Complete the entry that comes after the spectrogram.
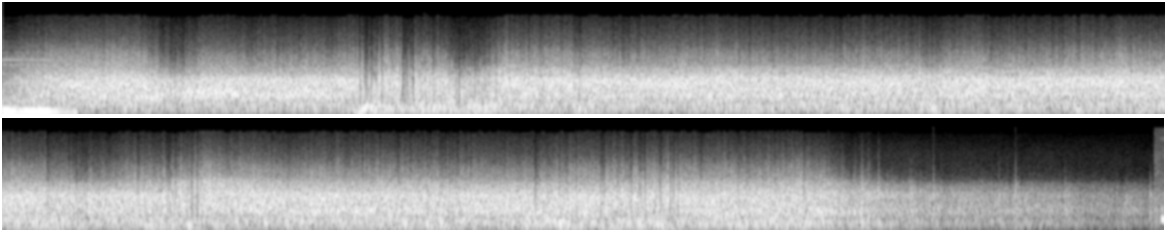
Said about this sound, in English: When that explosion was set off, it was the largest man-made, non-nuclear, peacetime explosion.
